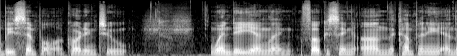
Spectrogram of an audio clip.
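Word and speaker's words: Yuengling: The correct pronunciation is Yengling.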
